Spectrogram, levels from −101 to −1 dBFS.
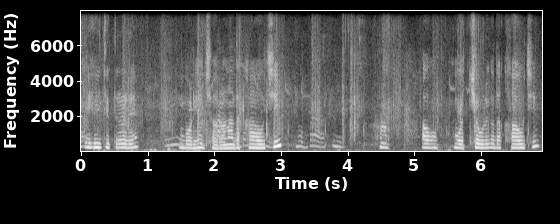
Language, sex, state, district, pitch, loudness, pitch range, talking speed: Odia, male, Odisha, Khordha, 220 Hz, -15 LUFS, 210-260 Hz, 80 wpm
